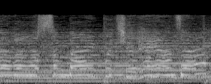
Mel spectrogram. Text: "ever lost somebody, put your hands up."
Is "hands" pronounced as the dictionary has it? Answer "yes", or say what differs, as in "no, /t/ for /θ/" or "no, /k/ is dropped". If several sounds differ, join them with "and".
yes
